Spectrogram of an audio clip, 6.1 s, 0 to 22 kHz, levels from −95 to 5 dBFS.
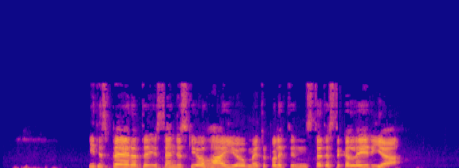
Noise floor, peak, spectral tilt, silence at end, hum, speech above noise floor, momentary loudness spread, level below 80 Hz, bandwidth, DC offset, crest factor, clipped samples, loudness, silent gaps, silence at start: -75 dBFS; -2 dBFS; -2.5 dB/octave; 0.8 s; none; 57 dB; 9 LU; -66 dBFS; 11.5 kHz; under 0.1%; 18 dB; under 0.1%; -17 LUFS; none; 0.35 s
